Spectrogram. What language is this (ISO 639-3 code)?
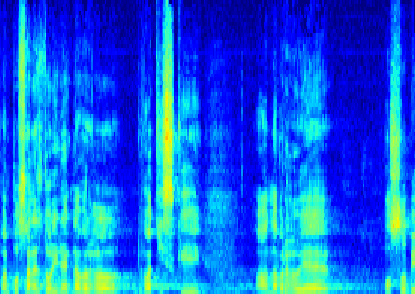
ces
